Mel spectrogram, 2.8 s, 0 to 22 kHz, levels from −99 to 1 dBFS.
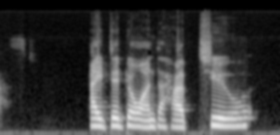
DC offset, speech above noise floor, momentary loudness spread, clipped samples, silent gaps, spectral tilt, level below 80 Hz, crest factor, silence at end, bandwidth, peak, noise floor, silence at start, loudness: under 0.1%; 43 dB; 5 LU; under 0.1%; none; -6 dB/octave; -56 dBFS; 16 dB; 0.3 s; 13.5 kHz; 0 dBFS; -57 dBFS; 0.9 s; -14 LUFS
